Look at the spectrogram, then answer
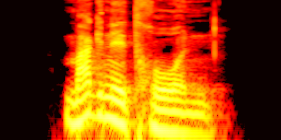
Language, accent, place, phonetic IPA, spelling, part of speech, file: German, Germany, Berlin, [ˈmaɡnetʁoːn], Magnetron, noun, De-Magnetron.ogg
- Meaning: magnetron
